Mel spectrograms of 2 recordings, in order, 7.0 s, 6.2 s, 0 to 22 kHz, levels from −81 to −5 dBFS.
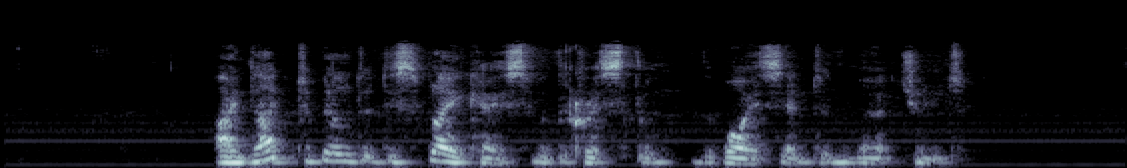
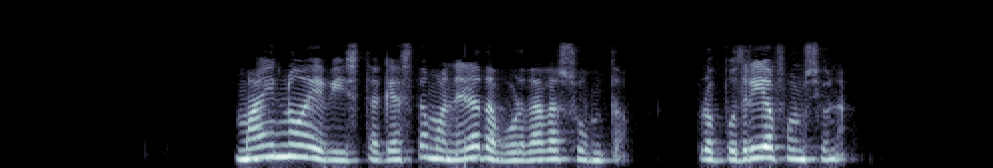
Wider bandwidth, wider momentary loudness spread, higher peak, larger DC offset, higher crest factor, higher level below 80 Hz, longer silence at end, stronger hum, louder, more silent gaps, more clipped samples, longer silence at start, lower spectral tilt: about the same, 8 kHz vs 7.6 kHz; about the same, 14 LU vs 12 LU; second, -10 dBFS vs -2 dBFS; neither; about the same, 20 dB vs 20 dB; about the same, -64 dBFS vs -60 dBFS; about the same, 1.05 s vs 0.95 s; neither; second, -27 LUFS vs -20 LUFS; second, none vs 4.21-4.35 s; neither; second, 1.35 s vs 1.5 s; second, -4.5 dB/octave vs -6.5 dB/octave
